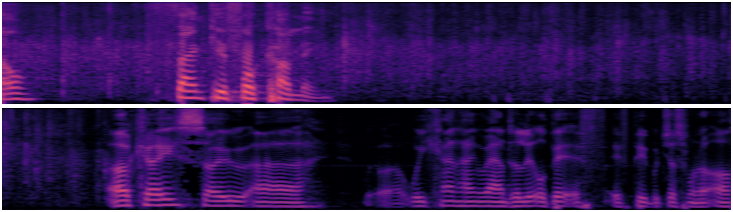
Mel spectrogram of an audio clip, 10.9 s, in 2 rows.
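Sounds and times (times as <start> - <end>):
speech: 0.0 - 0.3, 1.3 - 2.4, 6.3 - 10.9
audience clapping: 0.0 - 6.7.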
